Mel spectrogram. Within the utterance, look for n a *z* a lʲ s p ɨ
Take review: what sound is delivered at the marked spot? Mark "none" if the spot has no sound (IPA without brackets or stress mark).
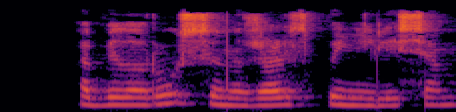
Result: ʐ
